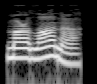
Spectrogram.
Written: marlana

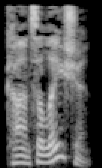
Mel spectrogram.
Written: consolation

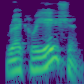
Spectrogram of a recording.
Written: recreation

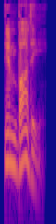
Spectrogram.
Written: embody

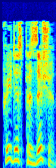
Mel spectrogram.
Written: predisposition

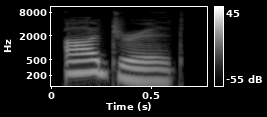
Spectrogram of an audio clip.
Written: audrad

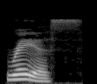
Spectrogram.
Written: reyes

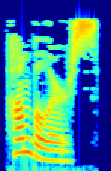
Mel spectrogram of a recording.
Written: humblers

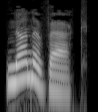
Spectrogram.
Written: nunivak

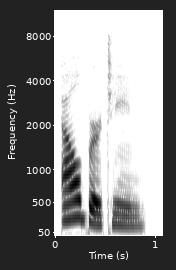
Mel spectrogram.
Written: alberteen

